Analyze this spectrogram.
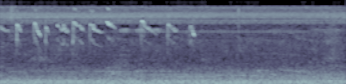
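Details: Ngalas-type song of an Oriental white-eye, played as a lure to prompt other white-eyes to sing: a brisk string of high, thin down-slurred chips for about two and a half seconds, then only low background rumble.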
